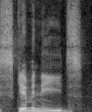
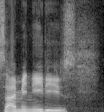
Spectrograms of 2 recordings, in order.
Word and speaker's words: Simonides: So he called me Skimminides. And by the way, like my last name's Simonides. So he's completely off. Like, there was no K.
